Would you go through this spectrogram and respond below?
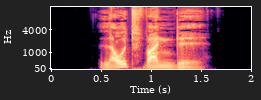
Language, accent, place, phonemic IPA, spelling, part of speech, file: German, Germany, Berlin, /ˈlaʊ̯tˌvandəl/, Lautwandel, noun, De-Lautwandel.ogg
- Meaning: sound change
